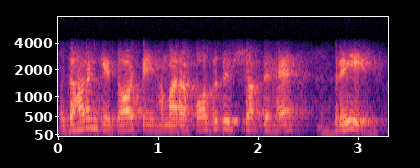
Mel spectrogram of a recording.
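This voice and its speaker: A man teaching English grammar, spelling words out letter by letter in a slow, careful way. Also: a little high. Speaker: English trainer. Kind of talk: explanatory grammar lesson. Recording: echoey, phone-like narrow sound.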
